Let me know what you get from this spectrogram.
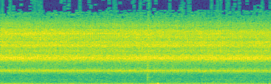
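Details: Continuous cicada chorus heard as a pet snoozes, a dense shrill hiss holding level throughout, with one soft low thump partway through.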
